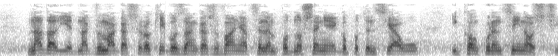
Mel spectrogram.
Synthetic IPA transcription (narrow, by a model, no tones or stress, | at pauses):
nad̪aljɛd̪naɡvɘmaɡaʂɛɾɔkʲɛɡɔzaːŋɡaʐɔvaɲat̪sɛlɛmpɔd̪nɔʂɛɲajɛɡɔpɔt̪ɛnt̪sʲjawu | ikɔŋkuɾɛnt̪sɘjnɔɕt͡ɕi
